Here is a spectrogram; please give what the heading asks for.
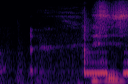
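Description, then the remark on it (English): Two brief, faint touch-tone beeps as a phone dials Domino's for a prank call, then a louder, steady burst of layered electronic tone with a slightly wavering pitch that runs to the end. “I'm going to call Domino's and hum as they talk and pretend like it's their fault.”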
